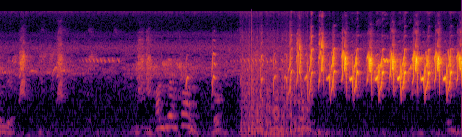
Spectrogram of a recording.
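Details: Sooty-headed bulbul used to lure birds: scattered soft notes and noise at first, then a loud rapid string of repeated bright chirps in the final seconds.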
